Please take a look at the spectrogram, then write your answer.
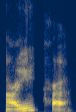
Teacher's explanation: দুই নাম্বার মাখরাজ হলকের মধ্যখান হতে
